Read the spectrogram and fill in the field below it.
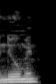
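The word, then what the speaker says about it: Neumann: about the standard one oh man that's how you say it the Newman know everybody yesterday everybody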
